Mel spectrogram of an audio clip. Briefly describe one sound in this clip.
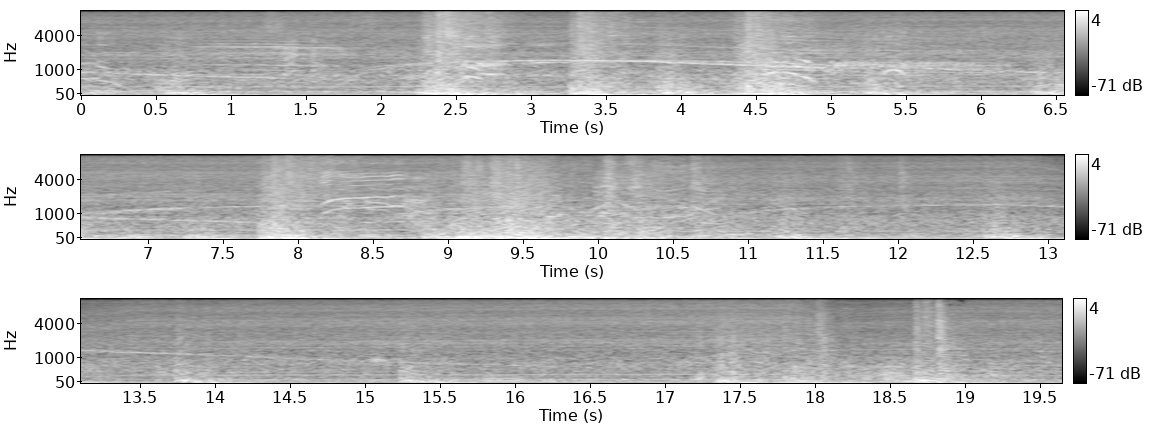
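A heavy truck engine rumbles steadily as the truck drives.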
